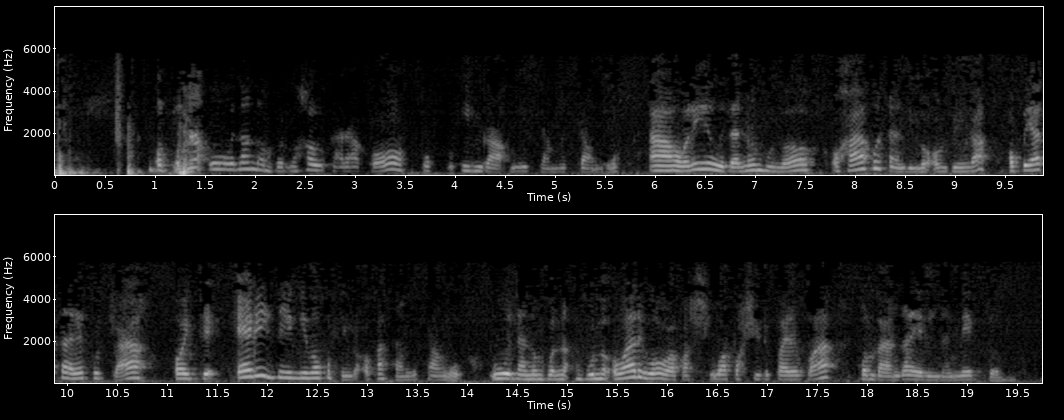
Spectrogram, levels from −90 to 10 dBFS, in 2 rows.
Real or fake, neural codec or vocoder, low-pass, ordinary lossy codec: fake; codec, 16 kHz, 2 kbps, X-Codec, HuBERT features, trained on LibriSpeech; 7.2 kHz; MP3, 24 kbps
